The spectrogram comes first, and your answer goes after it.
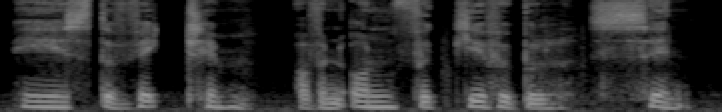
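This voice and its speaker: Solemn, low-voiced village elder. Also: female voice, fairly even intonation, dark tone, breathy edge. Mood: sorrowful, grave. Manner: measured, formal, grave. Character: solemn, dutiful female village elder, steadfast and sorrowful. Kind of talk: video game cutscene acting.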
